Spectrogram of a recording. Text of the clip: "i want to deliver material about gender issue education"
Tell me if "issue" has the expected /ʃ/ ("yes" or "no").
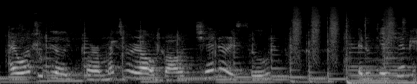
no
